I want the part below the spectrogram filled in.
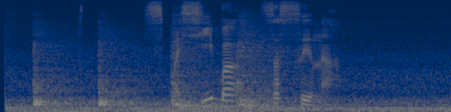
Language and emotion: Russian, neutral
